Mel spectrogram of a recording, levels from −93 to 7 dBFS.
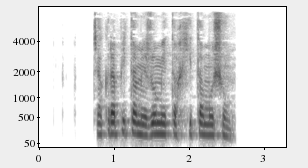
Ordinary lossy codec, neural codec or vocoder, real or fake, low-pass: MP3, 48 kbps; none; real; 7.2 kHz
